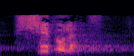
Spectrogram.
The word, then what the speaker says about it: shibboleth: Nu staat er in de Statenvertaling shibboleth, maar dat is de Hebreeuwse letter shin. Dus je moet het uitspreken als sh, shibboleth.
